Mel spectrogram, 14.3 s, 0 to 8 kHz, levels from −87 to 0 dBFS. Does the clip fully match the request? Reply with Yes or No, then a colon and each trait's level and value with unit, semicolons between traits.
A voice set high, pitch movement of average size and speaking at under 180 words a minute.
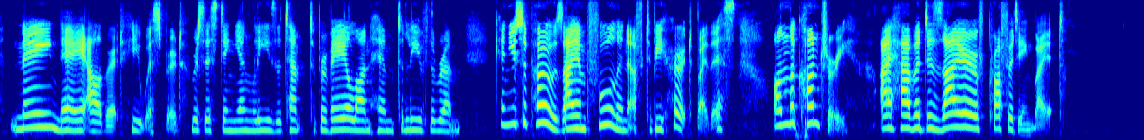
Yes: high, 240 Hz; average, 4.4 semitones; average, 165 wpm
